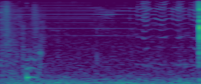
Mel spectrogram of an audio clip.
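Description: Faint, steady high-pitched whine of a handheld rotary tool running with a small bit.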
